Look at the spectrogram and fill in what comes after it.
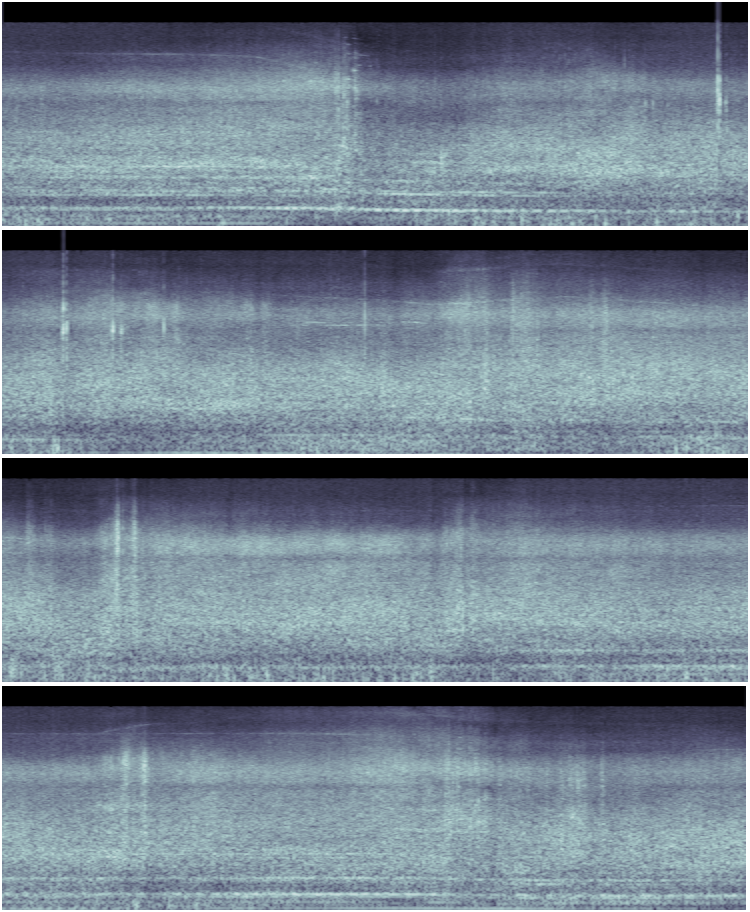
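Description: A motor vehicle's engine running under a continuous rushing noise. Its hum drops in pitch a few seconds in and rises again near the end.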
